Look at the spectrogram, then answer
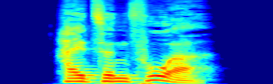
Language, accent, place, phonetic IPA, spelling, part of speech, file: German, Germany, Berlin, [ˌhaɪ̯t͡sn̩ ˈfoːɐ̯], heizen vor, verb, De-heizen vor.ogg
- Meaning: inflection of vorheizen: 1. first/third-person plural present 2. first/third-person plural subjunctive I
